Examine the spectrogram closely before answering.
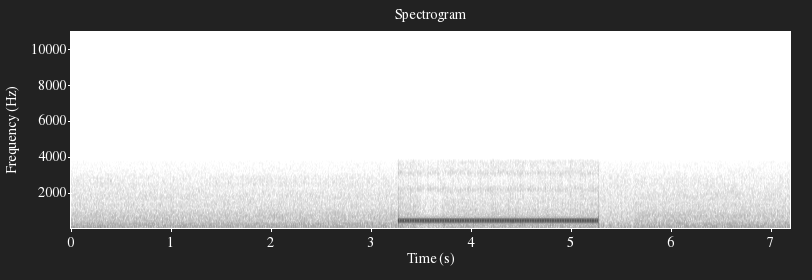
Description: Ringback tone (North America), 440 + 480 Hz.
